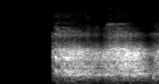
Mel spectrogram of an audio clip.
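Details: A male European tree frog (green tree frog, Hyla arborea) gives its advertisement call, a harsh, rasping, dense burst of rapid croaks lasting about a second.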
